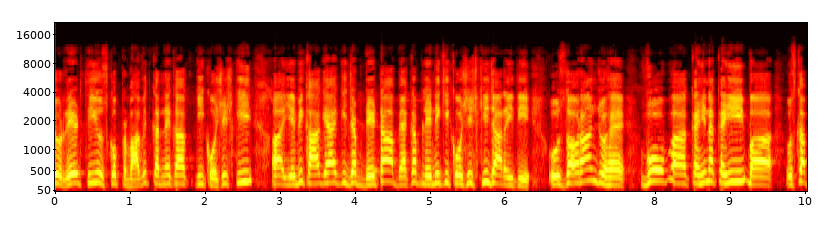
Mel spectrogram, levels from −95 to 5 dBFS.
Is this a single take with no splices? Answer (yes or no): no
